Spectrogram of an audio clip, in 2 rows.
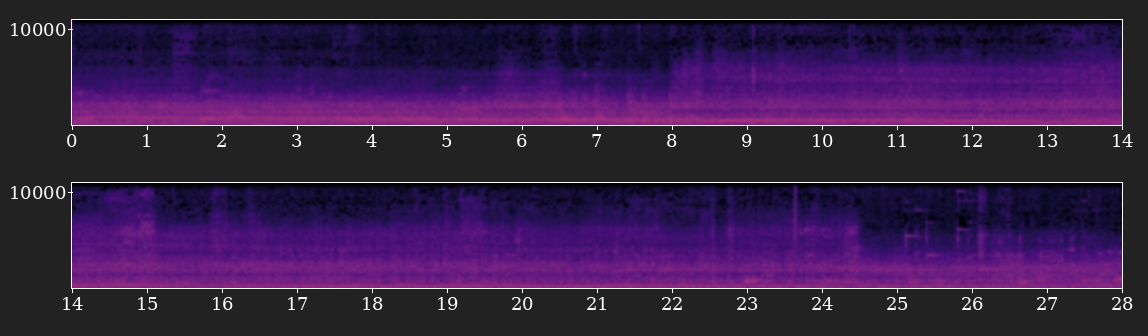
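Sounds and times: subway train rumbling: 0.0s - 28.0s.

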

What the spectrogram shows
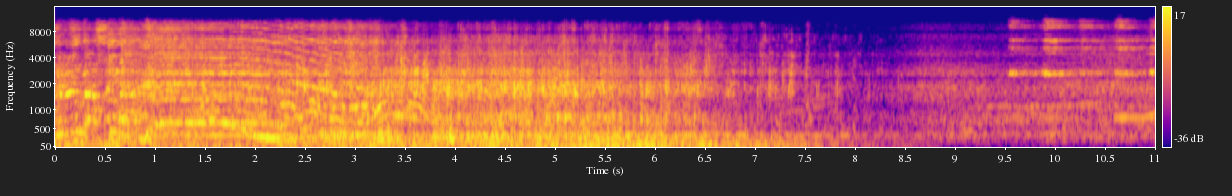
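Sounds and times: music over loudspeakers: 0.0s - 3.2s
sleigh bells jingling: 9.5s - 11.0s.

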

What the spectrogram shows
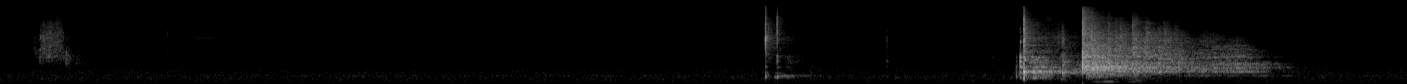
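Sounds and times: metal can clicks: 10.2s - 12.8s
metal can clattering on ground: 10.2s - 12.9s.

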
